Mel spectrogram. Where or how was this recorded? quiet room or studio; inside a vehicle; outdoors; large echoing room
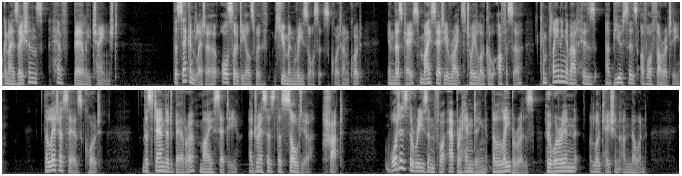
quiet room or studio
